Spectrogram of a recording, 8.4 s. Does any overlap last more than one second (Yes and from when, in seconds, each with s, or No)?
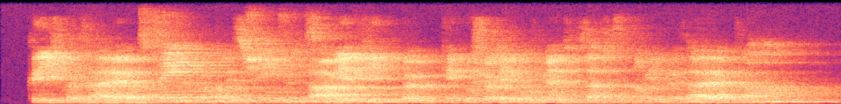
Yes, from 1.4 s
